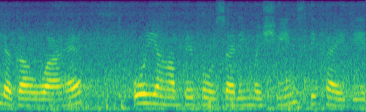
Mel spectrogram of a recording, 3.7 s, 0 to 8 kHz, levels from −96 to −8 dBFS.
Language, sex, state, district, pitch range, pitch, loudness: Hindi, female, Punjab, Pathankot, 185-200 Hz, 190 Hz, -16 LUFS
